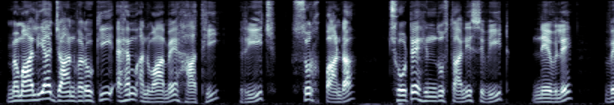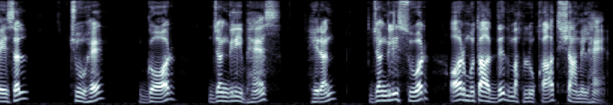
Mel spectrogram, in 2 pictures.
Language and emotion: Urdu, neutral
